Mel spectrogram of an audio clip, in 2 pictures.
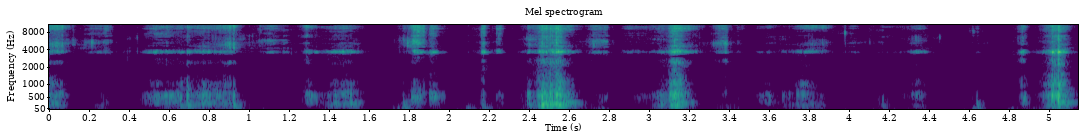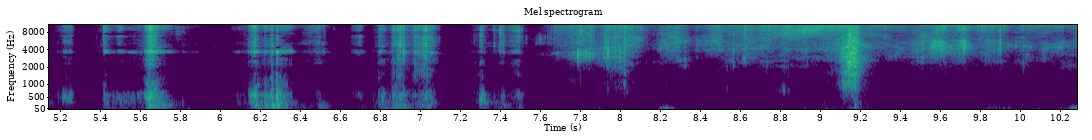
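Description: Gloved hands scrape crumbly plaster from the relief of a solid plaster dinosaur dig block with a small plastic chisel, loosening powder. Irregular, dry, crunchy scrapes come in short bursts, then turn into a brighter, hissy rasp with one sharp scrape before the tool is lifted away at the end.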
